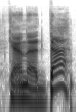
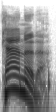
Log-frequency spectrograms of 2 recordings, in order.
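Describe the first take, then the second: First: The stress is on the third syllable. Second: The stress is on the first syllable. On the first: This is the French-speaking pronunciation. "emphasis on the third syllable" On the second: This is the English-speaking pronunciation. "they pronounce it Canada"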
